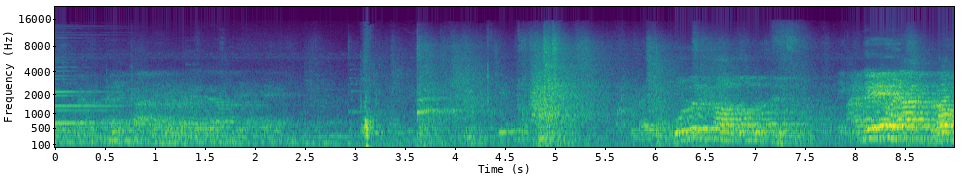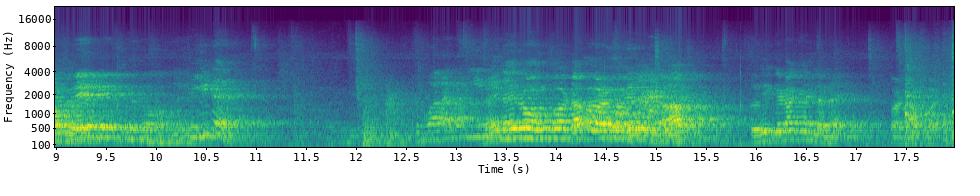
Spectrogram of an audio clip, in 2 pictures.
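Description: A shuttlecock is struck sharply back and forth with rackets.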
